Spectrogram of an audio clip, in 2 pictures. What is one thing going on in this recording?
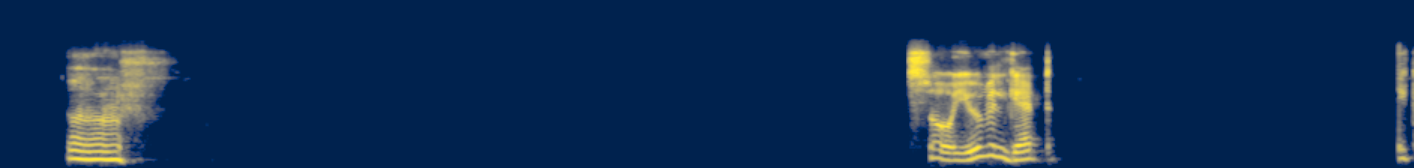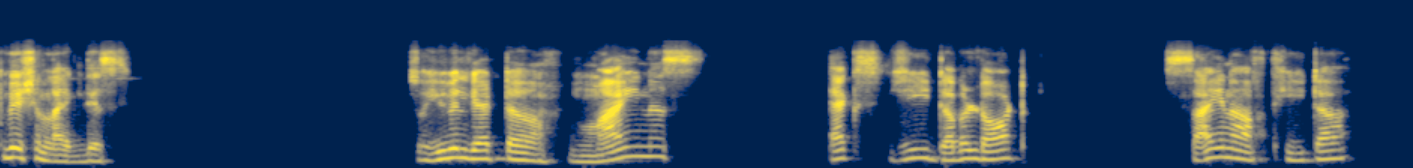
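A young man speaks calmly in short phrases over an online call.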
